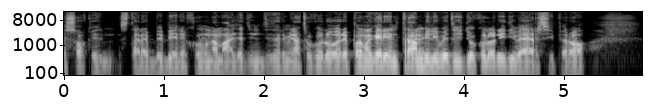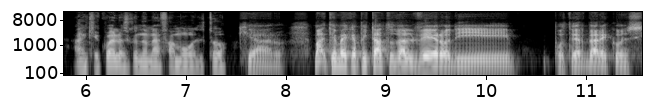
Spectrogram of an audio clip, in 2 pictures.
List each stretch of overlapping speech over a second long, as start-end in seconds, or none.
none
